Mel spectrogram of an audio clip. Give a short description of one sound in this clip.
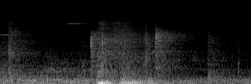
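A door swings open with a thud.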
